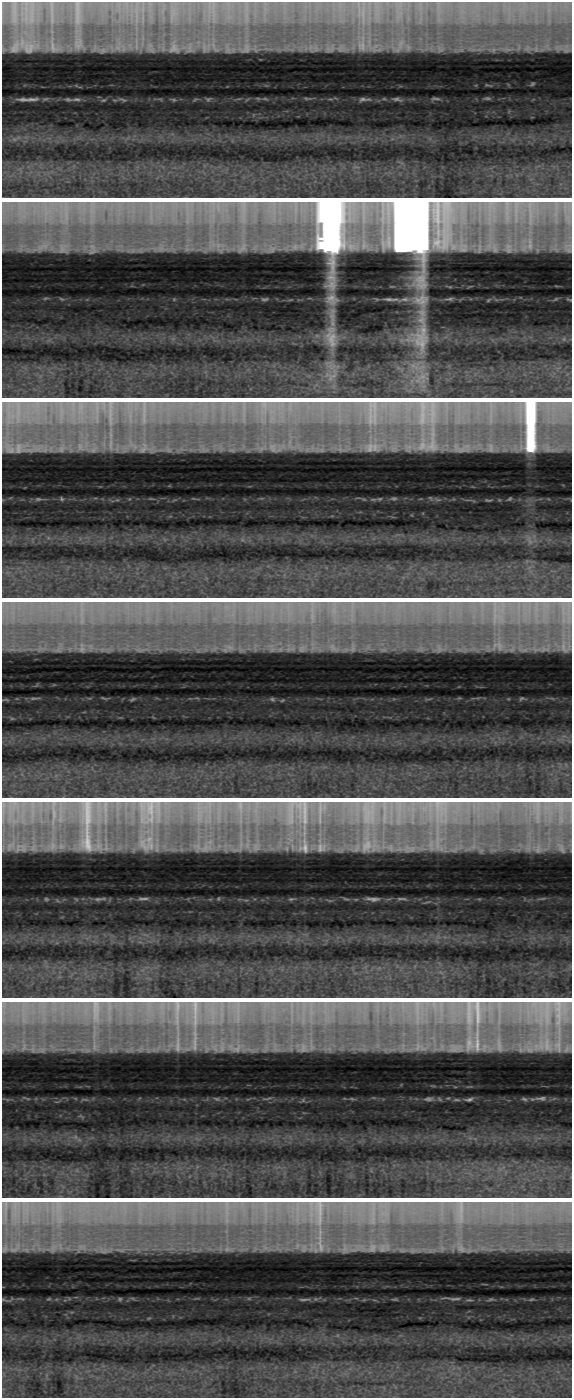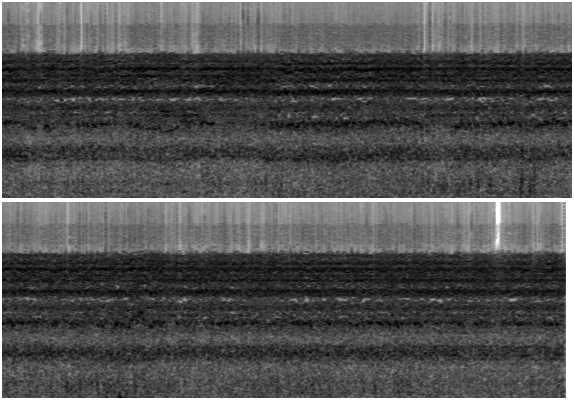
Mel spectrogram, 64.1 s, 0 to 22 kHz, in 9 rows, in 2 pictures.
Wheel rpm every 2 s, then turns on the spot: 230, 230, 220, 230, 240, 160, 140, 230, 230, 230, 210, 220, 220, 210, 230, 230, 230, 240, 230, 240, 230, 230, 220, 230, 220, 220, 220, 220, 230, 240, 230, 230.
none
